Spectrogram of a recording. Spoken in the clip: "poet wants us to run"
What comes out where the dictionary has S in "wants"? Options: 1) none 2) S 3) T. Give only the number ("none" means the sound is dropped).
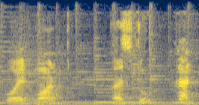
1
